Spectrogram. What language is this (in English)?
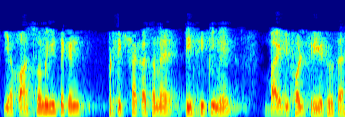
Hindi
